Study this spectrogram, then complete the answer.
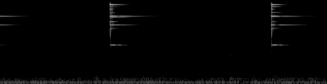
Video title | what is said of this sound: I bought fake silver on EBay. And some pickups for the stack. | got a much nicer ping. So that's the sound we want to hear, the silver sound there.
